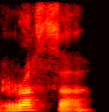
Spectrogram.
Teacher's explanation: you want to roll that R more like a Spanish or even a Russian R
